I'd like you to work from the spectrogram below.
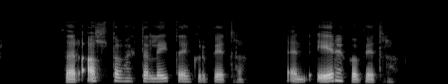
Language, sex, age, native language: Icelandic, male, 40-49, Icelandic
